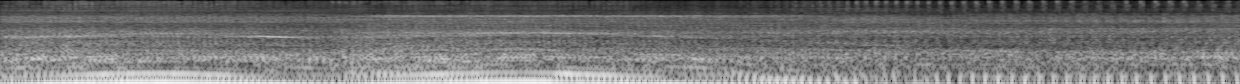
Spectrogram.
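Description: Light, rapid ticking rides over the scooter engine through a rev and stays clear as it settles to idle; source undetermined.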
